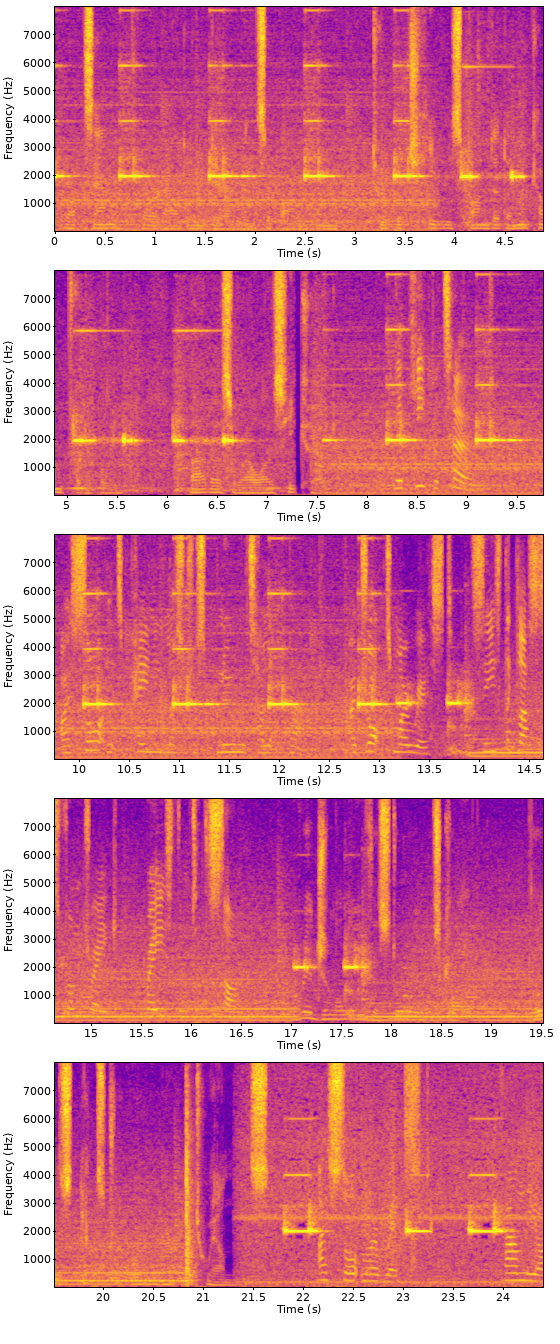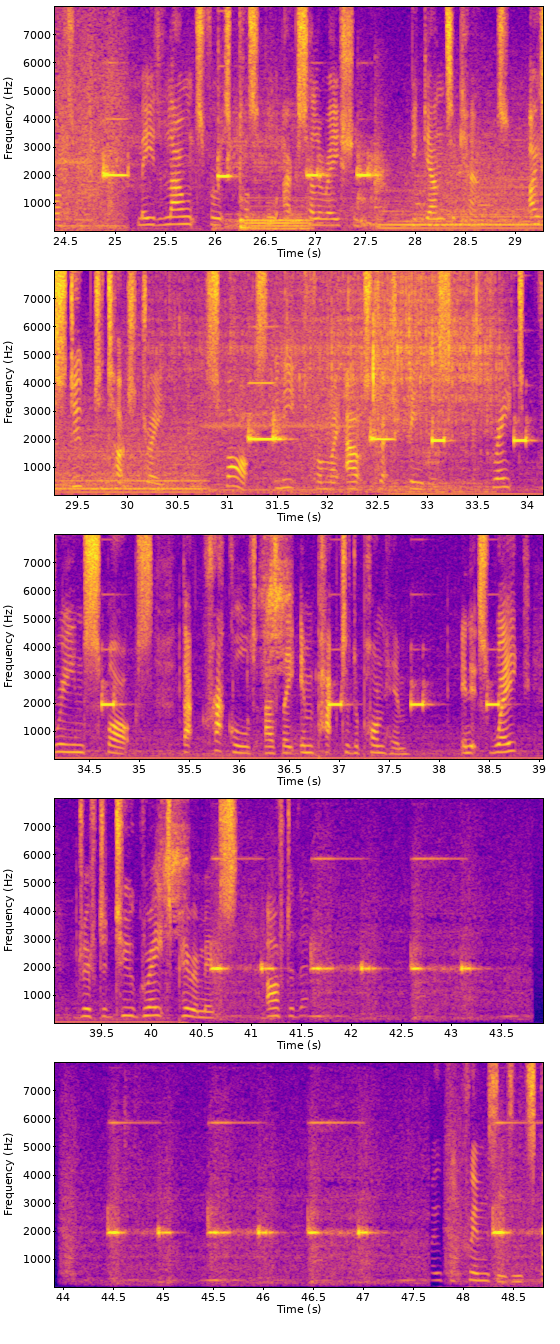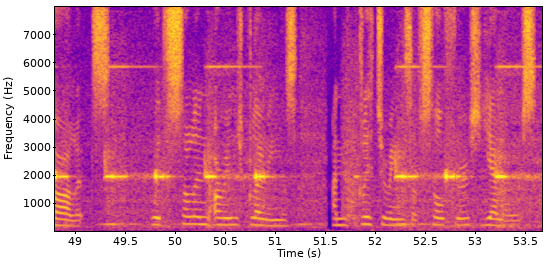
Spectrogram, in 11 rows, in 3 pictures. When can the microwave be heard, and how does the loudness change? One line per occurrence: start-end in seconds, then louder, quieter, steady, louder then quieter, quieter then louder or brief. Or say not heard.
0.0-53.6 quieter.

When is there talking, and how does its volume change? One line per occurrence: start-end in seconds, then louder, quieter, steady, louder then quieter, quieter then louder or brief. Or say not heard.
0.1-23.2 steady
23.9-41.5 steady
47.7-53.6 steady.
